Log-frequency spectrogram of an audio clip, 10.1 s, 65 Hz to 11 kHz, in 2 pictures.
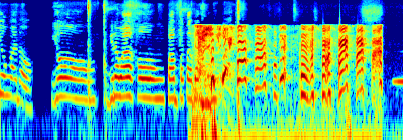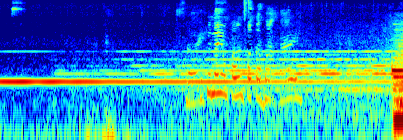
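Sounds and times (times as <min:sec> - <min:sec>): sustained music bed notes: 0:05.0 - 0:10.0.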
